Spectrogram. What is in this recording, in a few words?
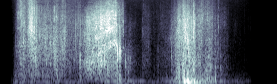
fold umbrella open; anemoi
